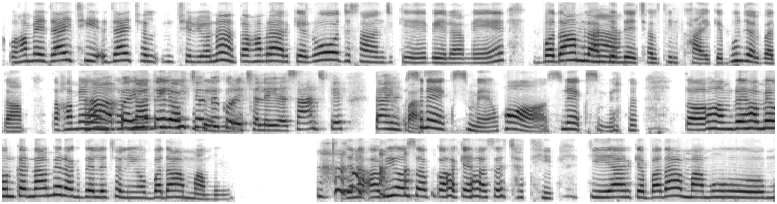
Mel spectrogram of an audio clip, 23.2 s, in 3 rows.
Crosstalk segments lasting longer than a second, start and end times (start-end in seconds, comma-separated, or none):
8.6-10.1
